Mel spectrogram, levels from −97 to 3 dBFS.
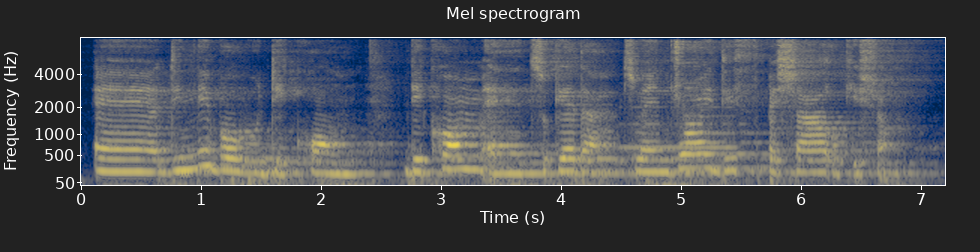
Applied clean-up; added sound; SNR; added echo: neural separator model SepFormer DNS4.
